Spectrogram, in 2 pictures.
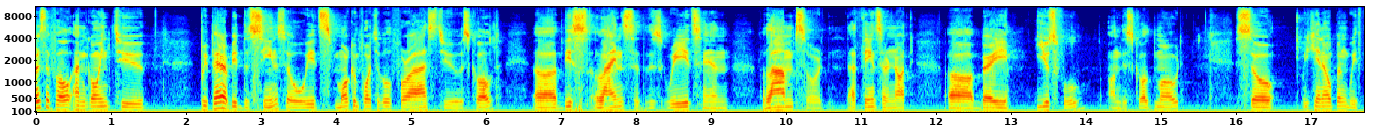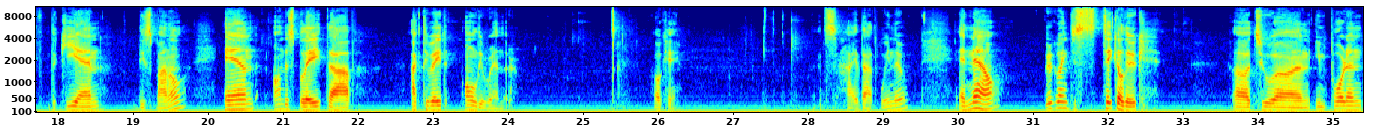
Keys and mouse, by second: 6.5 shift+middle click, 9.9 right click, 10.5 shift+middle click, 12.7 shift+middle click, 17.0 n, 19.5 middle click, 20.9 click, 21.3 middle click, 23.3 click, 25.9 middle click, 28.0 n, 28.9 middle click, 29.5 shift+middle click, 31.6 click, 32.7 middle click, 33.1 right click.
